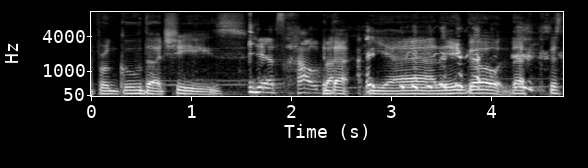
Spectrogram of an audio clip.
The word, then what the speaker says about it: Gouda: And of course, Gouda cheese, going to Kinderdijk, on your feet.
